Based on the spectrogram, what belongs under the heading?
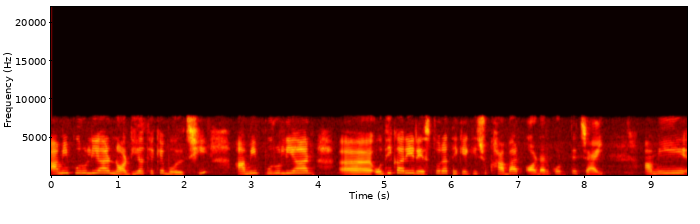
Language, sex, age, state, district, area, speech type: Bengali, female, 60+, West Bengal, Purulia, urban, spontaneous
